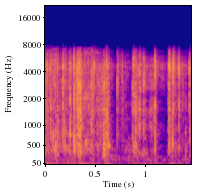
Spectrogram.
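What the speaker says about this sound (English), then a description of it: "You crumpling that is like, it sounds like an earthquake going on." Something is crumpled right against a microphone, loud crackling and rustling in rapid irregular bursts with brief gaps, filling the sound entirely with no talking.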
